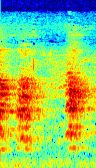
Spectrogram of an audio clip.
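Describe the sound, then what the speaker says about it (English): Two muffled dog barks, about half a second apart, sound from a short distance away. "excuse the noise of the neighbor's dog."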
